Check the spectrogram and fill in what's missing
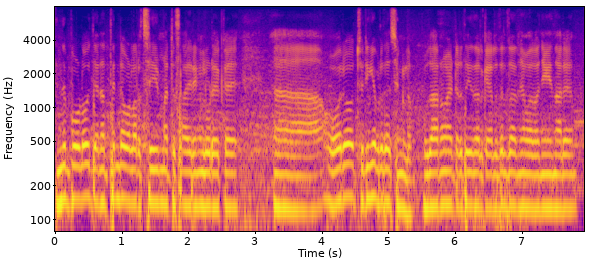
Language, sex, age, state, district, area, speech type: Malayalam, male, 45-60, Kerala, Kottayam, urban, spontaneous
